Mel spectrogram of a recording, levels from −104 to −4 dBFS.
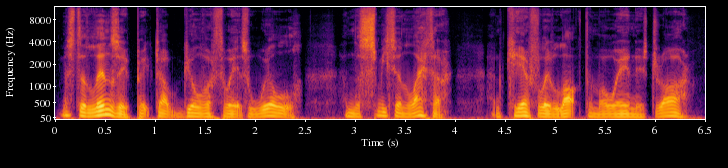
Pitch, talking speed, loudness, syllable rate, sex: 95 Hz, 165 wpm, -22 LUFS, 5.7 syllables/s, male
